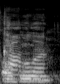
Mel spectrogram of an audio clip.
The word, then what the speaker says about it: Kamala: It's Kamala. It's Kamala Harris.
